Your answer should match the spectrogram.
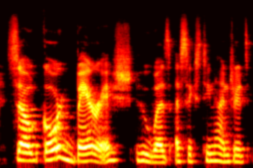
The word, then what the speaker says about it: Georg: So, Gorg. Is that how you say it? Hey, everybody. So, Gorg? I think it's Jorg. Jorg? It's G-E. It's George without the last E.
